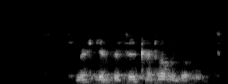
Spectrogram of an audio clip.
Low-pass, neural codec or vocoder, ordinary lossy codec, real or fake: 5.4 kHz; codec, 16 kHz, 4.8 kbps, FACodec; none; fake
